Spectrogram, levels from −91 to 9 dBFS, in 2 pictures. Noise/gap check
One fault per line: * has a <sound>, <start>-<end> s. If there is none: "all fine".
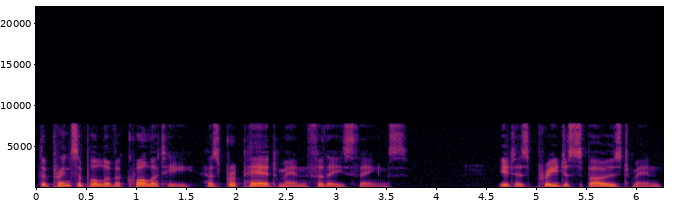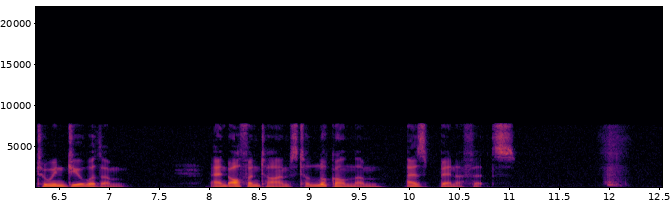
* has a sniff, 11.9-12.3 s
